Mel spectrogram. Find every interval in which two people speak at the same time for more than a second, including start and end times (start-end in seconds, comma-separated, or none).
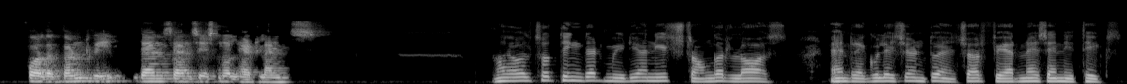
none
